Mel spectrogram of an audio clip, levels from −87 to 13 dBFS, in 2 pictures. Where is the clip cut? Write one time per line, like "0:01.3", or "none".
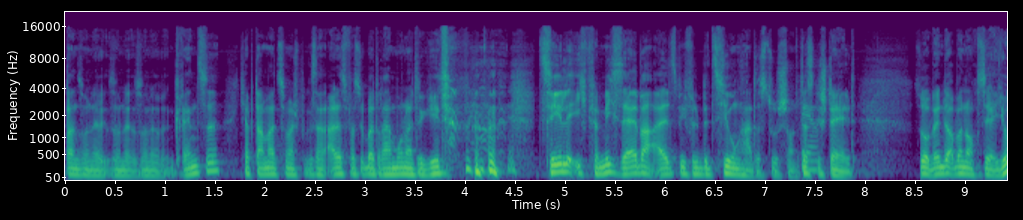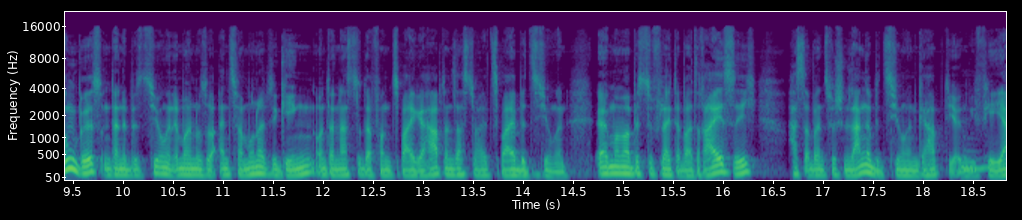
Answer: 0:07.3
